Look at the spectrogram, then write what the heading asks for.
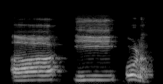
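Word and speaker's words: अइउण्: अ ई उण, ऐसे एक साथ नहीं पढ़ना, ऐसे ऐ उण कर देते हैं कई लोग, ऐसे नहीं पढ़ना।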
